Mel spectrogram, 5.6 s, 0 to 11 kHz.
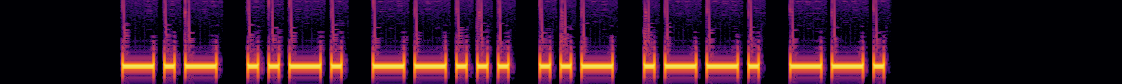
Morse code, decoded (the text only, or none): KF7UPG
